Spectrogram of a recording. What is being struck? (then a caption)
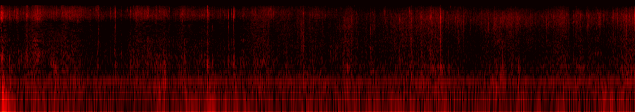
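Loose pile of thin wood shavings. Both hands in white cotton work gloves dig into, crumple and rustle a large loose pile of thin, dry, light-coloured wood shavings on a black surface. The result is a quiet, continuous, bright crackling and crinkling rustle with small sharp flicks scattered throughout, over a faint steady low hum.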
